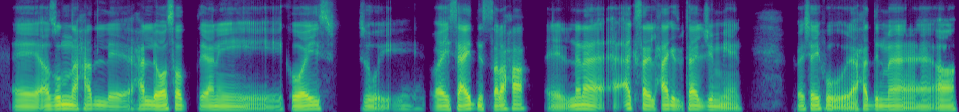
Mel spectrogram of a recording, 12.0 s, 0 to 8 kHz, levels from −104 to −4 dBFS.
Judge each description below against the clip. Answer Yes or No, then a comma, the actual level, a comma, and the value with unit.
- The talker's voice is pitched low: Yes, very low, 90 Hz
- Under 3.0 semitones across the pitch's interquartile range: Yes, narrow, 2.4 semitones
